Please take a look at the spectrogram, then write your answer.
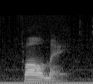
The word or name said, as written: falme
